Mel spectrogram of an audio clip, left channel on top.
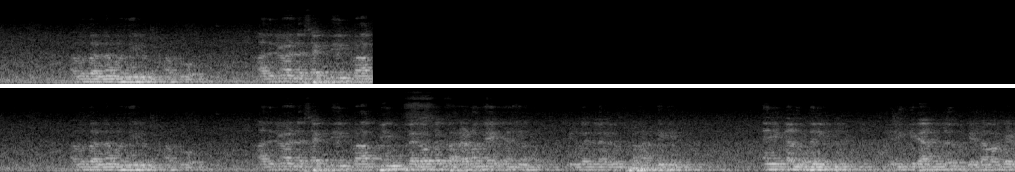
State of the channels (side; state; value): left; drops out; at 3.8 s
